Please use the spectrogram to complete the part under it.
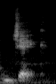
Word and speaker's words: JVKE: Jake. It's pronounced Jake.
